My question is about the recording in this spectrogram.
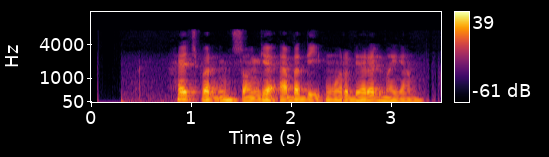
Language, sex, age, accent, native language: Uzbek, male, 12-17, Toshkent shahri, Uzbek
